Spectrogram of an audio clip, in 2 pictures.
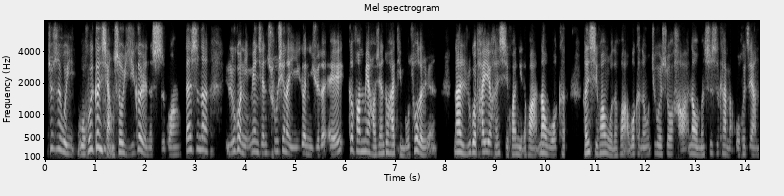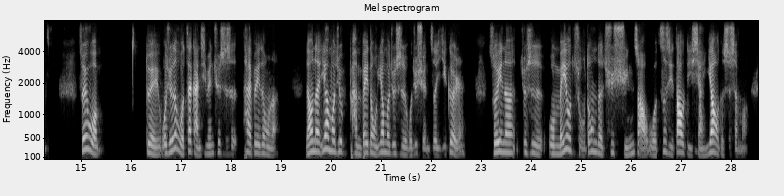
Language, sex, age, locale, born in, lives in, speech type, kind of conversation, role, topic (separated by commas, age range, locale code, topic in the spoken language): Chinese, female, 30-34, zh-CN, China, United States, conversation, unstructured, none, 恋爱中最让你感动的瞬间是什么？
